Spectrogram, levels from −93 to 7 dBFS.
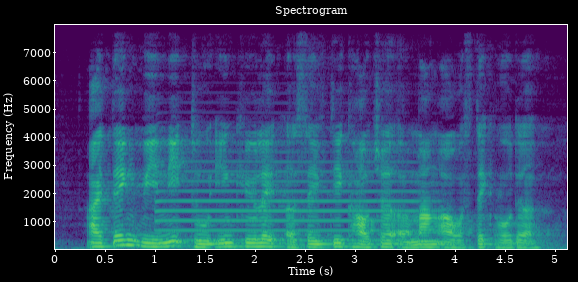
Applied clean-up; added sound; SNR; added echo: none; Trumpet; 13 dB; reverberation time 1.4 s.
